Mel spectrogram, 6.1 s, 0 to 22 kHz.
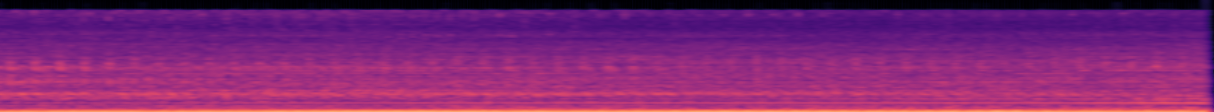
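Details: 2001 Honda Civic DX with swapped JDM K20A, Kpro, 650cc injectors, about 7k miles since swap, idling: low, somewhat irregular knock around four per second besides injector tick, louder in cold, present since day one; cause unknown.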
